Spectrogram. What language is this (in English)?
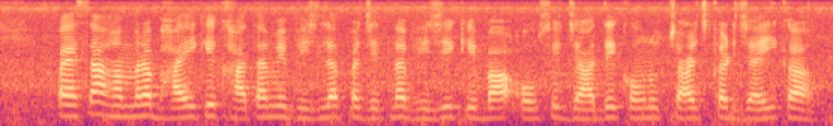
Bhojpuri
